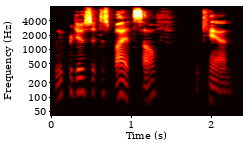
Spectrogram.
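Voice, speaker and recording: Hoarse man thinking aloud over gameplay. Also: lowish voice, animated, fairly quick, bright, forceful tone, poor audio. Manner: thinking aloud, self-correcting. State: hoarse from being sick. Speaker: let's play host. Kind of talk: casual gameplay commentary.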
